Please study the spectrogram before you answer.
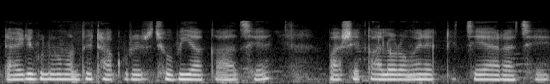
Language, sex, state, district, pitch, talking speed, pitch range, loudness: Bengali, female, Tripura, West Tripura, 230 Hz, 140 wpm, 225-240 Hz, -15 LUFS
